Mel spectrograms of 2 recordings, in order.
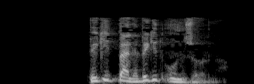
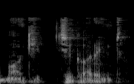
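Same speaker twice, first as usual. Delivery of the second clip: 1 humble whisper; 11 dB quieter than usual. Acted. Humble self-belittling aside.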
